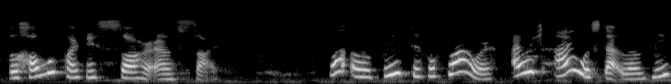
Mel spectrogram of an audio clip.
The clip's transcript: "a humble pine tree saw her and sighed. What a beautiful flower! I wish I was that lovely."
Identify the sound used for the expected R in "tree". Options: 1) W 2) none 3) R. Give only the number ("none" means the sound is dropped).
2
